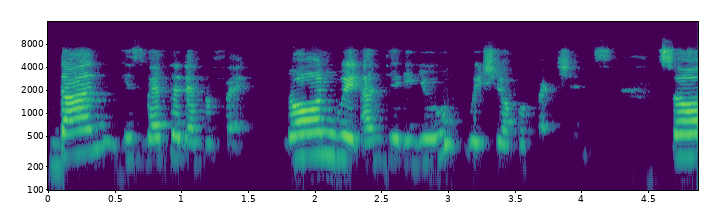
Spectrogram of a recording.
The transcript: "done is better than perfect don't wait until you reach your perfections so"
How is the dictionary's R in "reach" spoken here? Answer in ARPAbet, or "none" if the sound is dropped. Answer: W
